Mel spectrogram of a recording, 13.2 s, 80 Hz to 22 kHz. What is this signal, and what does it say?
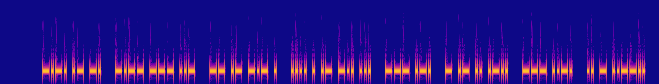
Morse code, heard as a keyed tone, about 28 wpm, 700 Hz. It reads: CAN YOU MAKE HEADS OR TAIL OF IT?
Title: Sentences from Top 1000 Words - Review Part 3 - 28wpm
